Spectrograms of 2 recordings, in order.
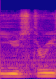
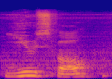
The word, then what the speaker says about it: useful: many uh pronunciation problems maybe the word useful it almost sounded like you use three so uses useful it's use useful but still it's good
